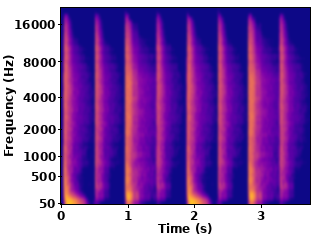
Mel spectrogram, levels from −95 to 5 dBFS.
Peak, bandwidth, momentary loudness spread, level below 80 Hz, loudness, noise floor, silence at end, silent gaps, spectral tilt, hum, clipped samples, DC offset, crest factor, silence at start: -2 dBFS; 18.5 kHz; 13 LU; -28 dBFS; -24 LUFS; -38 dBFS; 0.35 s; none; -3.5 dB/octave; none; under 0.1%; under 0.1%; 22 dB; 0.05 s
